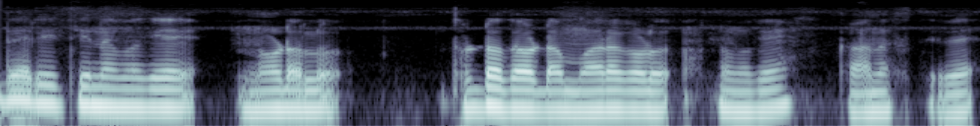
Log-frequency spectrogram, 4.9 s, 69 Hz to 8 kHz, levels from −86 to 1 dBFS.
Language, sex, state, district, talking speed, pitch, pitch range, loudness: Kannada, male, Karnataka, Koppal, 110 wpm, 130 Hz, 125-140 Hz, -17 LUFS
